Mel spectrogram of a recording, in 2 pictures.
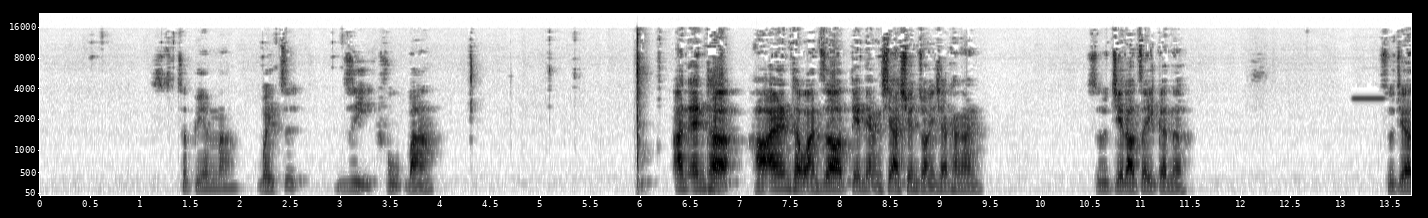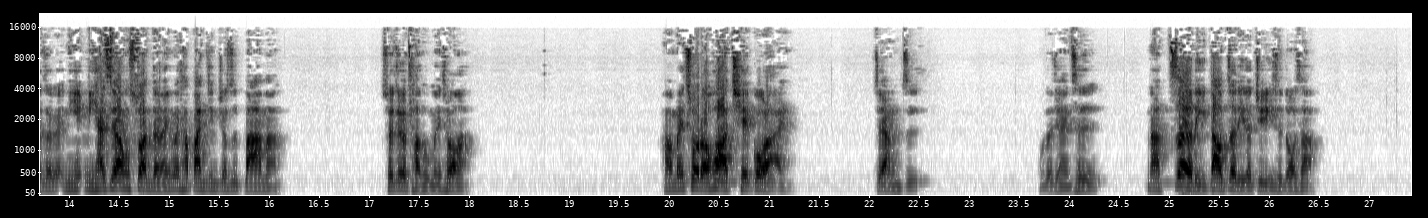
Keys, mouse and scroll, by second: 0.4 click, 1.1 click, 2.1 click, 2.8 click, 4.2 -, 4.6 8, 5.9 Return, 7.3 click, 8.1 click, 9.1 middle click, 9.5 right click, 10.1 middle click, 10.3 click, 10.7-12.8 right drag, 13.7 scroll up 1, 13.9 scroll down 1, 20.4 click, 22.4-24.1 middle drag.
